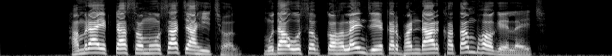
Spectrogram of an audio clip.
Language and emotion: Maithili, sad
